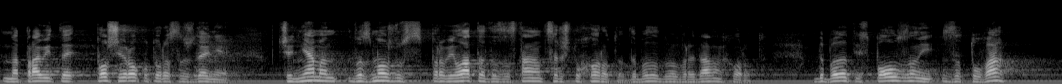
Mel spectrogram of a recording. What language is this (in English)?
Bulgarian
